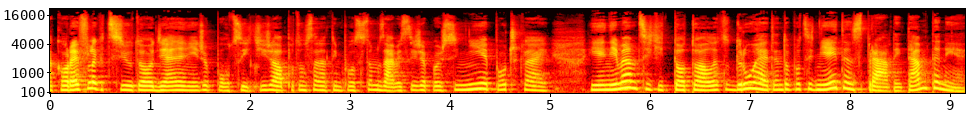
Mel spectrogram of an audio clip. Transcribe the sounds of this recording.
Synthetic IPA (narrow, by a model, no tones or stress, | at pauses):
ʔakɔɾɛflɛkt͡siut̪ɔɦɔɟɛjaɲaɲɪɛt͡ʃɔpɔt͡siːciʒalɛpɔt̪ɔmsanat̪ːiːmpɔt͡si̥t̪ɔmzamisliːʒapɔʋiɛʃsiɲɪɛpɔt͡ʃkaj | jaɲɛmaːmt͡siːcic̚t̪ɔt̪ɔalɛjɛt̪ɔd̪ɾuɦɛːt̪ɛnt̪ɔpɔt͡sid̪ɲɪɛjɛt̪ɛnspɾaːʊnit̪amt̪ɛnjɛ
